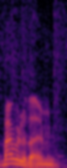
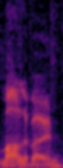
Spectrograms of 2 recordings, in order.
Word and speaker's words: Marylebone: Yeah, not Marylebone. Nope, it's Marylebone. So so saith the announcer on the train whenever we got close. Yeah, but they're never right. And I we're now approaching Marylebone. Oh, that's how you say it. Okay. Not Marylebone or Marylebone or Marylebone or Marylebone, but Marylebone.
